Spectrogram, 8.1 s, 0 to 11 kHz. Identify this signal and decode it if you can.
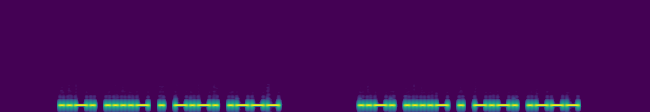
Morse code, heard as a keyed tone, about 25 wpm, 700 Hz. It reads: F4ECJ F4ECJ
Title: DXCC-100 Call Signs - 5 Characters - Repeated 2x - 25wpm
